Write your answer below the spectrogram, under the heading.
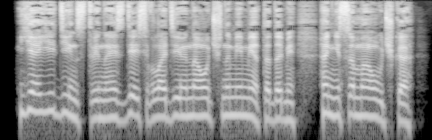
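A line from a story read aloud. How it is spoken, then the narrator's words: Snapped. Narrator (Russian): огрызнулась Катран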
